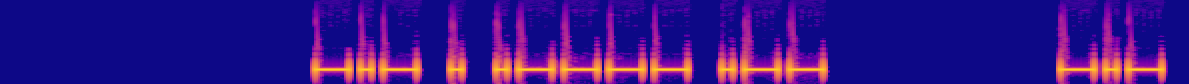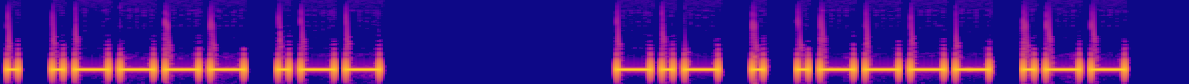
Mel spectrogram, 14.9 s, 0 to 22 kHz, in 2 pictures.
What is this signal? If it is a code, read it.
Morse code, heard as a keyed tone, about 17 wpm, 700 Hz. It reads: KE1W KE1W KE1W
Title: USA Call Signs - 4 Characters - Repeated 3x - 17wpm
